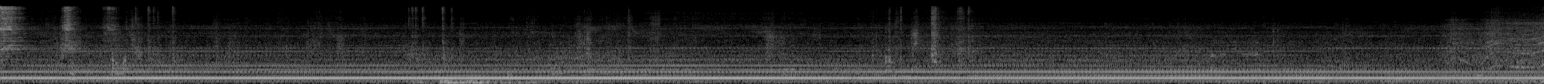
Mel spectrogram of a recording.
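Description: Interlocking brick machine's motor running with a steady, even hum, with a few light knocks as the freshly pressed brick on its wooden pallet is handled.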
